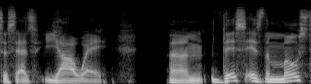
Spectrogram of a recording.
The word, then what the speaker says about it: Yahweh: sometimes see and um in English we typically pronounce this as Yahweh um this is the most sacred name of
